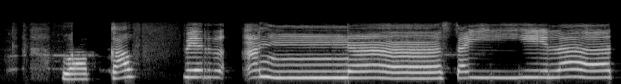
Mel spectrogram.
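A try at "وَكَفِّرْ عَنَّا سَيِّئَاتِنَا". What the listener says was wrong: bukanlah ini a. Sayyi'a, bukan sayyila.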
